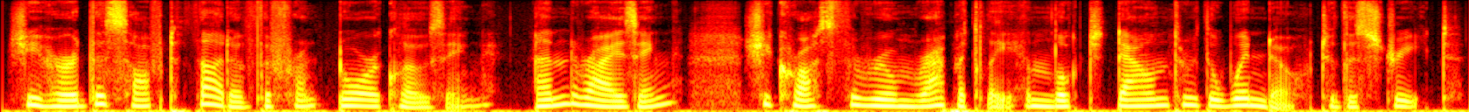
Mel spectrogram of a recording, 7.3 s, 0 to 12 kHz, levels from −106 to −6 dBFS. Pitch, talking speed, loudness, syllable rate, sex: 195 Hz, 210 wpm, -18 LUFS, 4.9 syllables/s, female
